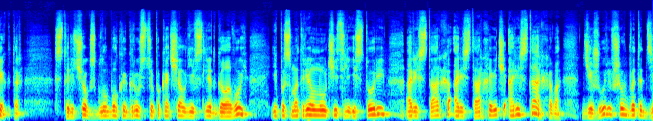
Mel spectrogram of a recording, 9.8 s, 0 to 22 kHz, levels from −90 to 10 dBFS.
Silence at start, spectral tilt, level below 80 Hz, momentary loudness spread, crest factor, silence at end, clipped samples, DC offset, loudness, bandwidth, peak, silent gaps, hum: 0 s; -5 dB/octave; -52 dBFS; 9 LU; 14 dB; 0 s; under 0.1%; under 0.1%; -15 LUFS; 15.5 kHz; 0 dBFS; none; none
